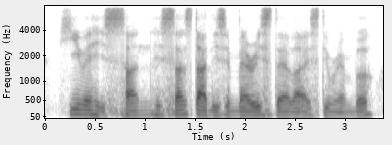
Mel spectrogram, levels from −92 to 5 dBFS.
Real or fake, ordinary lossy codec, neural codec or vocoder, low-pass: fake; none; codec, 16 kHz in and 24 kHz out, 1 kbps, XY-Tokenizer; 7.2 kHz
